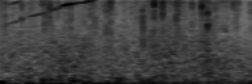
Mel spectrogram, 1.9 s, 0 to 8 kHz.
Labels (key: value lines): label: biophony, dolphin
recorder: SoundTrap 500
